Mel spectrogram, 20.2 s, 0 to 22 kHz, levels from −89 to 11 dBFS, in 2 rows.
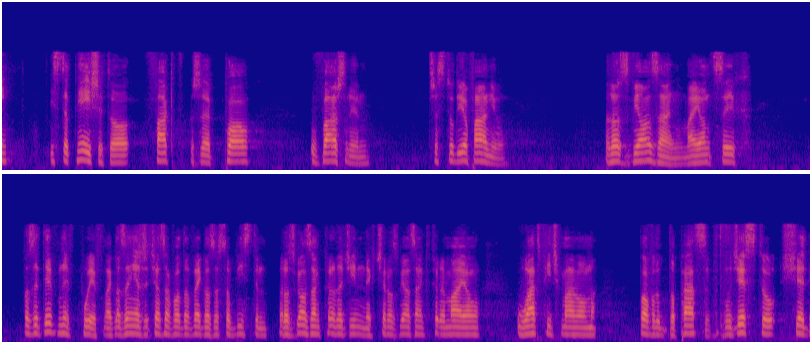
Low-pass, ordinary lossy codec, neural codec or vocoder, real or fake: none; none; codec, 16 kHz, 1.1 kbps, Voila-Tokenizer; fake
